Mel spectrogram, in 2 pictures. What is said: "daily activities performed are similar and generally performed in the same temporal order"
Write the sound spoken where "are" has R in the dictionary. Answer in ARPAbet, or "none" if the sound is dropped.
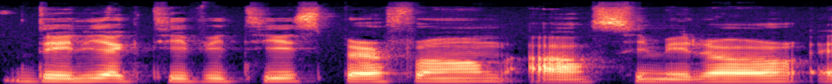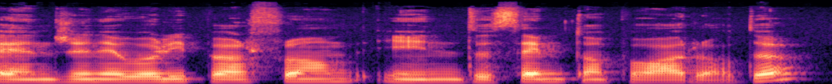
R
